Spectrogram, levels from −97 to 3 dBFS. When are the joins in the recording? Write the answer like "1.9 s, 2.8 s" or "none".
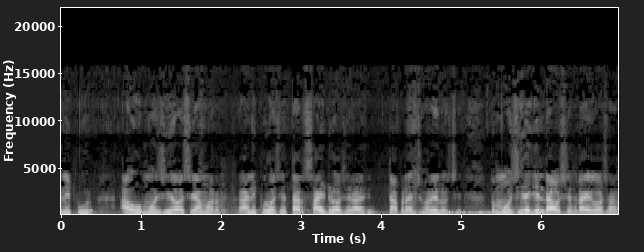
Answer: none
